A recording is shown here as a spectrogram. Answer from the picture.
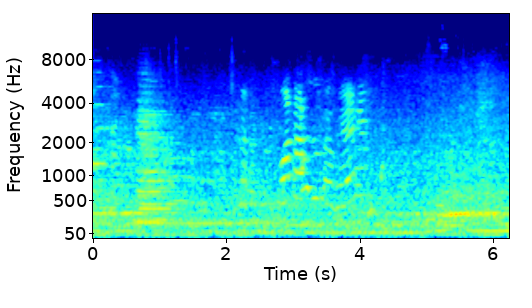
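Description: Indistinct chatter of the people gathered around, including brief high-pitched voices near the middle, over a steady low hum.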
